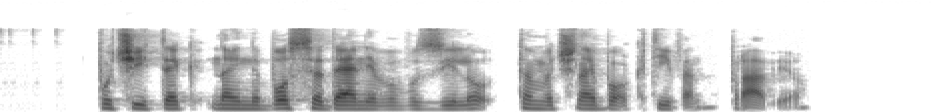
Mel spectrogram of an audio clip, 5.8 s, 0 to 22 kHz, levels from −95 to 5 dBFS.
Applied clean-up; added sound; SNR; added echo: none; none; none; none.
